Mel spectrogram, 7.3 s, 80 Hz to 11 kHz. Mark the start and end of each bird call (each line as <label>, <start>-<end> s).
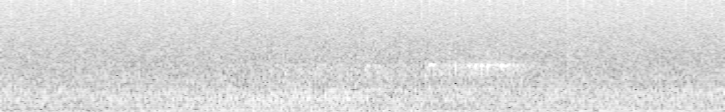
American Crow (Corvus brachyrhynchos), 2.6-4.5 s
Downy Woodpecker (Dryobates pubescens), 4.3-5.5 s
